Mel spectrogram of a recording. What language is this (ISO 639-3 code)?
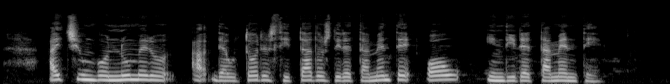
glg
